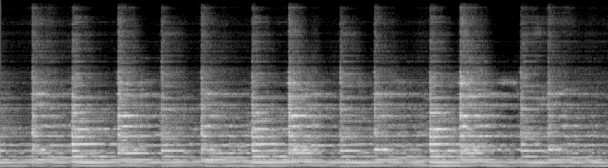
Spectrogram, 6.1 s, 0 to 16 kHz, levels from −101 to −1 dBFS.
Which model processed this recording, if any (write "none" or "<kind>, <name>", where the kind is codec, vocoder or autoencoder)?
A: autoencoder, DAC-VAE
